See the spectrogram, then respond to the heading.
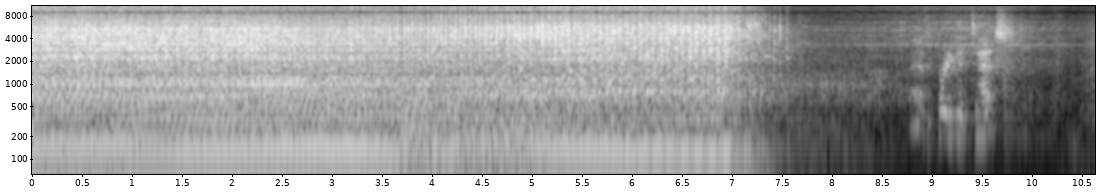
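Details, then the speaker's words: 1954 Chevy 3100 at first fire-up, no coolant yet: heavy, steady low rumble at idle with a slightly uneven beat before it cuts off. Owner suspects open vacuum ports pulling in extra air. Rough idle. "Oh, that's probably why it's idling a little weird. That's a vacuum I need to fill. Oh, and that's a vacuum I need to fill. So, it was pulling in a little bit of extra air and didn't know what to do with it."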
